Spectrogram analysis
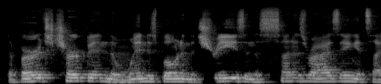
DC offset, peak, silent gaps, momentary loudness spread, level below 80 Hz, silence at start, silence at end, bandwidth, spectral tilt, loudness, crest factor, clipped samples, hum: under 0.1%; -12 dBFS; none; 4 LU; -70 dBFS; 0.1 s; 0 s; 15.5 kHz; -4 dB/octave; -28 LUFS; 16 dB; under 0.1%; none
